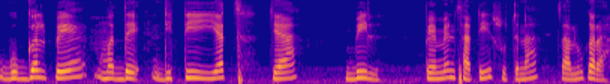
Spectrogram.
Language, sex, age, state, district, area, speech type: Marathi, female, 45-60, Maharashtra, Gondia, rural, read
